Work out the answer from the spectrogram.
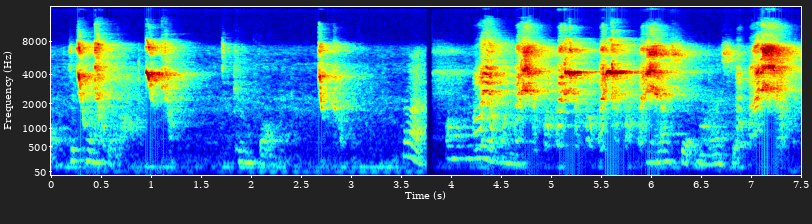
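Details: Pet monk parakeet mimicking Mandarin phrases such as 'mama' and 'say sorry' indoors: raspy, high-pitched speech-like bursts in several phrases with short pauses, a faint low human voice beneath.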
